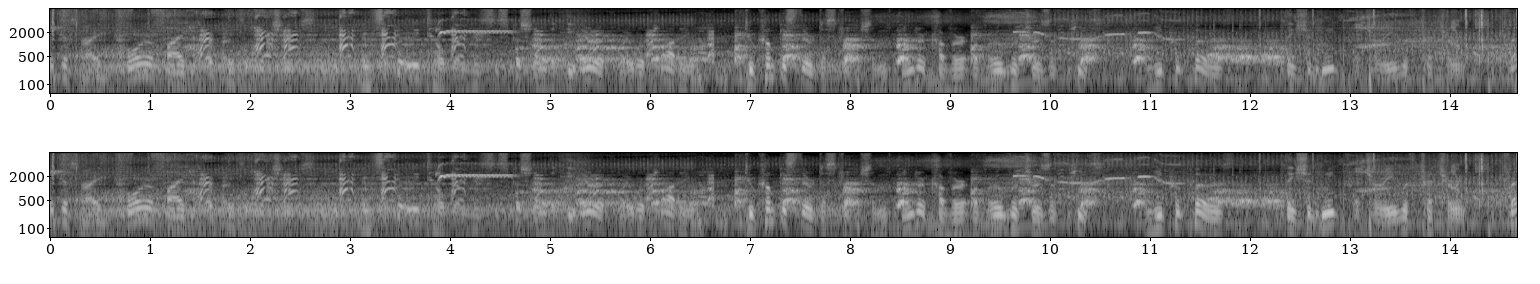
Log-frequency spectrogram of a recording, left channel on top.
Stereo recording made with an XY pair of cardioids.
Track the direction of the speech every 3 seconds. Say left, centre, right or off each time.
centre, centre, centre, right, right.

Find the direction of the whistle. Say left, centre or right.
right.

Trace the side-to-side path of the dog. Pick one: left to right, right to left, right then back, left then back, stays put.
stays put.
